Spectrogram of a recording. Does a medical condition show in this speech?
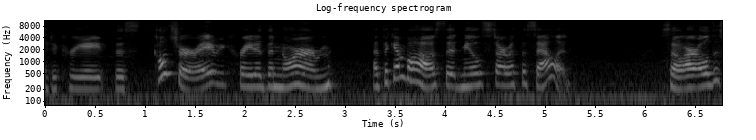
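No.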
